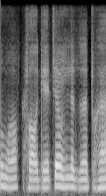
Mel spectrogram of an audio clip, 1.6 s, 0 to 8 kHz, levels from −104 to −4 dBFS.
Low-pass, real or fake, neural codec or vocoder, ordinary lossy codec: 7.2 kHz; fake; codec, 16 kHz, 0.5 kbps, FreqCodec, larger model; none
